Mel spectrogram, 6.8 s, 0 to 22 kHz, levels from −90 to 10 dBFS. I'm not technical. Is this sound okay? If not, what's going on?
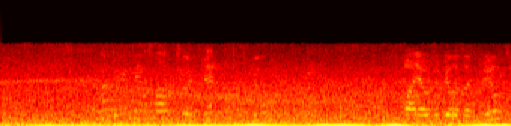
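Yes, the recording is technically sound, with nothing in the signal itself that points to a problem from beginning to end.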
